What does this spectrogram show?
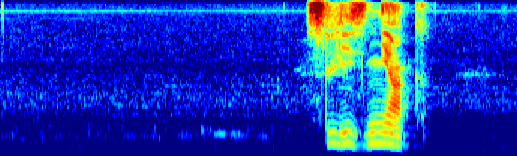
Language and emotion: Russian, angry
